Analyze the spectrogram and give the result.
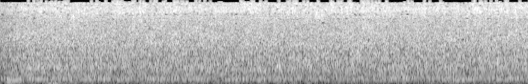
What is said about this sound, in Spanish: Marqués de Vadillo fue otra de las más afectadas. Dentro de la estación, los tuiteros veían los chorros de agua enormes que caían en los túneles.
